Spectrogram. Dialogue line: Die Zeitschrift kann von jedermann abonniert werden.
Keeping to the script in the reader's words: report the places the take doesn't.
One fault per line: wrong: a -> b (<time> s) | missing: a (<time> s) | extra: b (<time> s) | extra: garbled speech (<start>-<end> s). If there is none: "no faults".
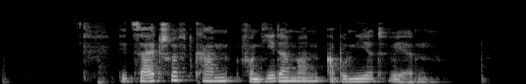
no faults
